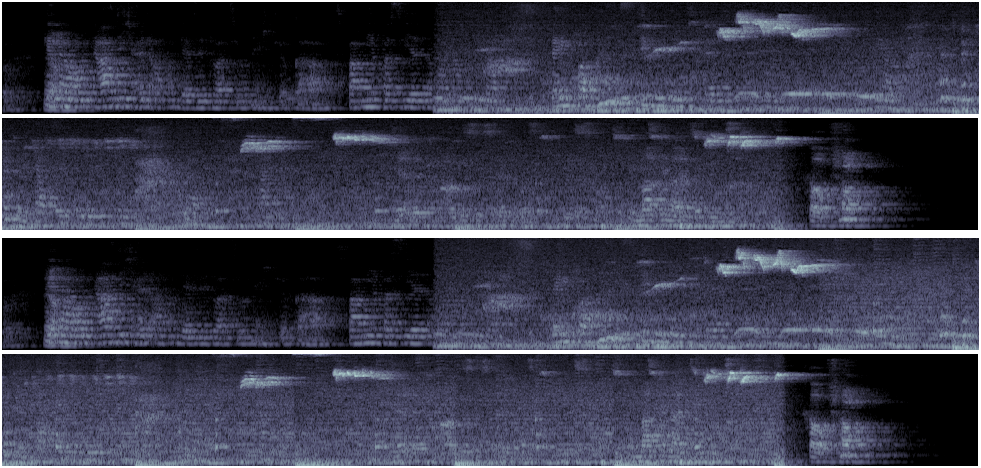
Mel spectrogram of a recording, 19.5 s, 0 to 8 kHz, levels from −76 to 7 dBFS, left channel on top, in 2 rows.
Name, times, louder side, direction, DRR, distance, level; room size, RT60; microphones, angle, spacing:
voice 1, 0.4-3.2 3.5-8.0 8.7-13.7 18.1-18.3, equal, 50° left, -4 dB, 3.7 m, -37 dB
sound 1, 4.3-17.6, right 4 dB, 25° right, 1.1 m, -24 dB
sound 2, 8.2-17.6, right 7 dB, 85° right, 0.3 m, -34 dB
voice 2, 11.1-11.7 13.7-17.1 17.8-18.3, right 1 dB, 45° right, -3 dB, 2.9 m, -34 dB
9.6 x 7.8 x 6.6 m, 1.1 s
head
